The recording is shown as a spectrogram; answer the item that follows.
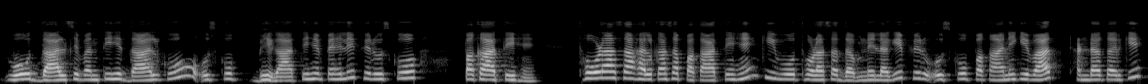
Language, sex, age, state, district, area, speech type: Hindi, female, 60+, Madhya Pradesh, Jabalpur, urban, spontaneous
